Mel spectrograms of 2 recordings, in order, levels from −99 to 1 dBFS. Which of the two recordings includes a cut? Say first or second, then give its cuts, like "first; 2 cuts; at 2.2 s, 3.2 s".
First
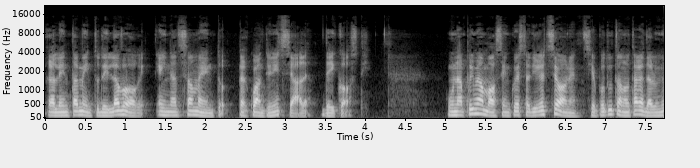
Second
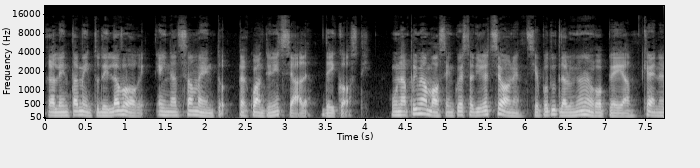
second; 2 cuts; at 4.2 s, 6.4 s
